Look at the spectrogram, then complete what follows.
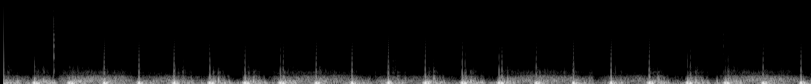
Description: I did squats until my heart rate hit 180 bpm, then recorded this video straight afterwards. My apex was punching so far out of my chest: I was surprised myself by how prominent it was. You can hear my heart murmuring away, and see my carotid pulse too.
